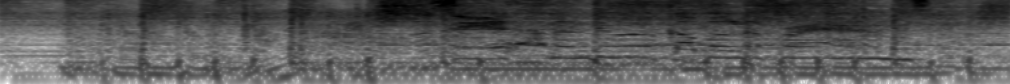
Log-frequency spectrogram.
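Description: Loud live rock music plays steadily, with distorted guitars, driving bass and crashing cymbals filling the mix, and a raw, roomy concert sound throughout.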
